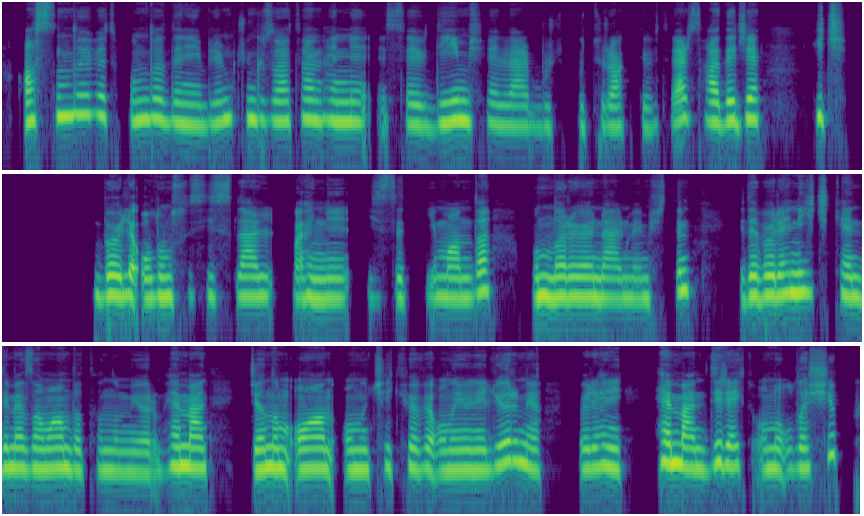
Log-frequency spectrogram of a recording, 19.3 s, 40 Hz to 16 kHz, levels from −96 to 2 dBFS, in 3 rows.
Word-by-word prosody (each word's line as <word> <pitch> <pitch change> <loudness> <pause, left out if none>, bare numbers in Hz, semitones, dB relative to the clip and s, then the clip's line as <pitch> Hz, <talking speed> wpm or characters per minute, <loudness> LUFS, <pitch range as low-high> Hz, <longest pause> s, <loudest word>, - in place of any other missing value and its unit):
Aslında, 275 +5 +2
evet, 285 -2 -3
bunu 240 +1 +1
da 245 -3 0
deneyebilirim. 215 +2 -2
Çünkü 245 -1 -1
zaten, 235 +1 -1
hani, 230 -1 0 0.2
sevdiğim 215 +3 0
şeyler 200 -3 -8
bu - - -12 0.2
bu - - -11
tür 195 +2 -16
aktiviteler. 190 +4 -6
Sadece 235 0 +1 0.4
hiç 265 - -3 0.8
böyle 210 -1 +4
olumsuz 205 +3 -2
hisler, 205 0 -3
hani, 195 -1 -1
hissettiğim 190 +1 -7
anda 195 +6 +1 0.3
bunlara 205 0 +4
yönelmemiştim. 195 +4 -1 0.4
Bir 190 - -11
de, 210 -1 +4
böyle, 215 0 +5
hani, 235 +1 +6
hiç 230 - -7
kendime 210 -1 +1
zaman 210 +1 +2
da 195 - -3
tanımıyorum. 185 -2 -5
Hemen, 220 -1 +4 0.3
canım 210 +1 +4
o 195 - 0
an 205 -1 +4
onu 200 +1 0
çekiyor 210 0 -5
ve 195 - 0
ona 190 +2 -2
yöneliyorum 200 +7 +2
ya, 205 -3 -2 0.3
böyle, 205 +1 0
hani, 215 -2 +1 0.2
hemen, 220 -5 +5
direkt 230 -2 0
ona 200 0 -2
ulaşıp 210 - -4
210 Hz, 150 wpm, -22 LUFS, 195-230 Hz, 0.8 s, hani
